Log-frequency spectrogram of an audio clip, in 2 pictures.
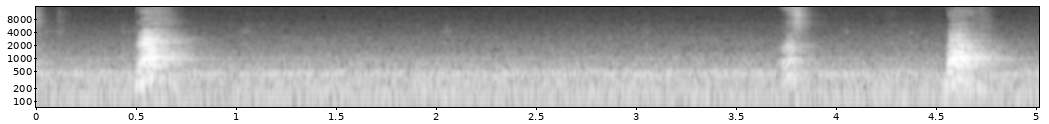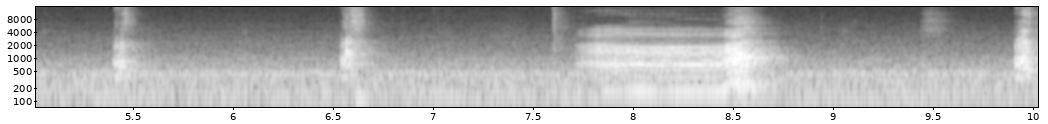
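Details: Merle toy Chihuahua puppy, eight weeks old, barking back: scattered high, clipped yaps, some faint, plus a longer rough, growly bark near the end, with quiet pauses between.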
